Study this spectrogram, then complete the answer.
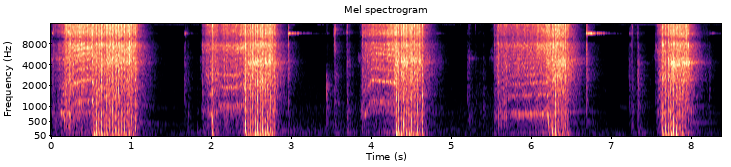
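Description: A power tool drives lug nuts onto a wheel of a 2015 Jeep Cherokee, close and loud, in five separate bursts of whirring and ratcheting with short pauses between them.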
